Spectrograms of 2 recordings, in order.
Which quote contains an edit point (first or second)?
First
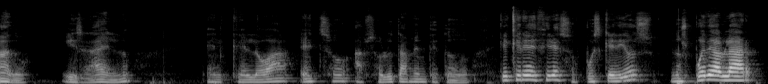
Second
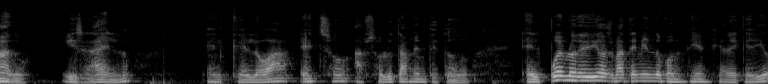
first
